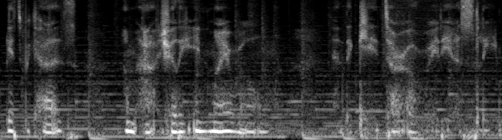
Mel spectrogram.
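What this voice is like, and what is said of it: Whispering. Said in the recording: “I'm whispering ... I can't really, like, you know, talk loudly.”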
